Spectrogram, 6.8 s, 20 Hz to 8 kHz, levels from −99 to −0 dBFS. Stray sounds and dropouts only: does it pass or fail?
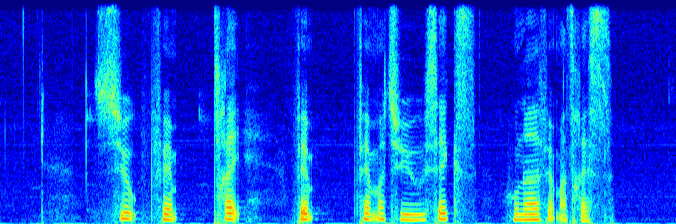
pass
